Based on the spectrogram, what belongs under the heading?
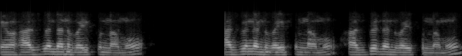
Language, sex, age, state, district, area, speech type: Telugu, male, 30-45, Andhra Pradesh, Sri Balaji, urban, conversation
